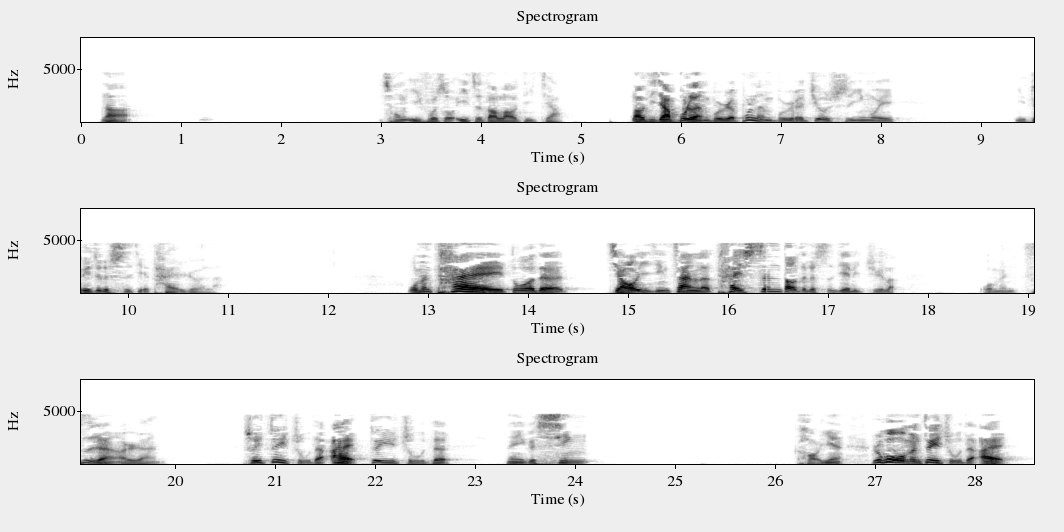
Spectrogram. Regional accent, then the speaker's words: China; 啊，我们是中国人，中国人搞定中国人还好一点，但是也难搞。

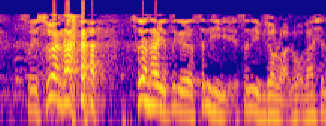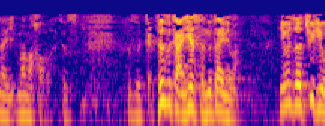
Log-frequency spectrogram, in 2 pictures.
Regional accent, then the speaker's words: Jiangnan, China; 因为我的家乡是在这个江南嘛，就是靠长江。靠长江的话，是我们那个有个长江的支流嘛，支流经过我们的家。

